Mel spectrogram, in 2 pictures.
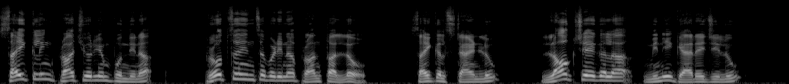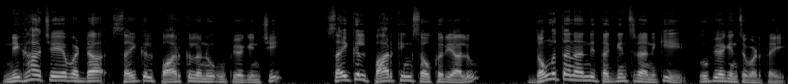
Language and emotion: Telugu, neutral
